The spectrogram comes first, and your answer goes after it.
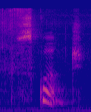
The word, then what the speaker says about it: Skelch: The second hybrid I ever made was Squelch. I know it's spelled Skelch, but it's supposed to be Squelch.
